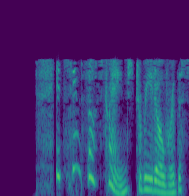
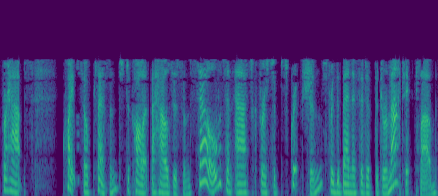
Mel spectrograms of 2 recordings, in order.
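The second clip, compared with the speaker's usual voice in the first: usual speaking voice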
